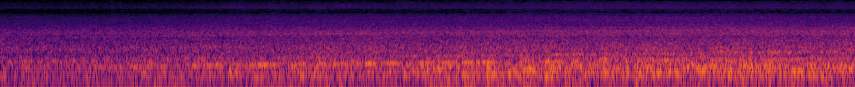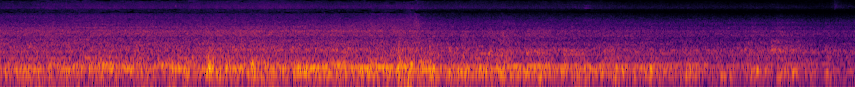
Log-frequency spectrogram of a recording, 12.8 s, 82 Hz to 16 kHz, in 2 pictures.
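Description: Meitetsu 6500 series electric train pulling out of an underground station: its motor hum rises slightly in pitch as the running noise grows louder, then fades as the train goes off into the tunnel near the end.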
